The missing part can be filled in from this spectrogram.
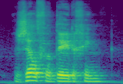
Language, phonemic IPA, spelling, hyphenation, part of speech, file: Dutch, /ˈzɛlf.vərˌdeː.də.ɣɪŋ/, zelfverdediging, zelf‧ver‧de‧di‧ging, noun, Nl-zelfverdediging.ogg
- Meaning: self-defense (US), self-defence (Commonwealth)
